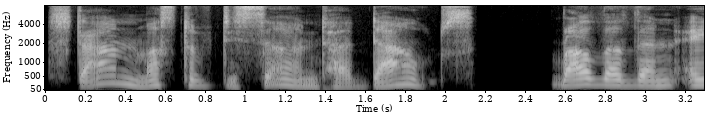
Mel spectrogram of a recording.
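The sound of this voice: The reading voice is unforced, with ordinary pitch variation. Nothing disturbs the quiet background.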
